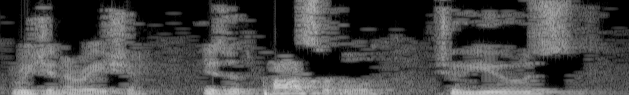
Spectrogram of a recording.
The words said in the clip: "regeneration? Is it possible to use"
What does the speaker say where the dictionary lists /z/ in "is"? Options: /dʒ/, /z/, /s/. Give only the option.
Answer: /z/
